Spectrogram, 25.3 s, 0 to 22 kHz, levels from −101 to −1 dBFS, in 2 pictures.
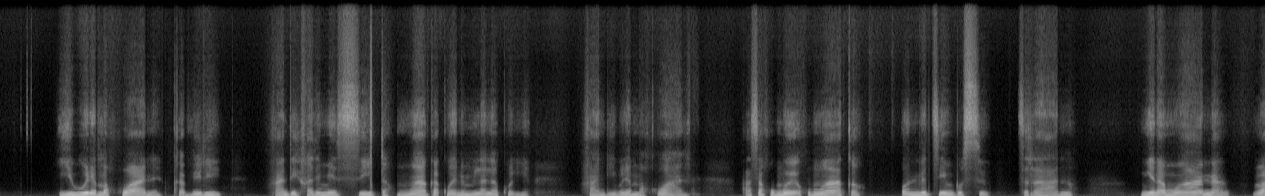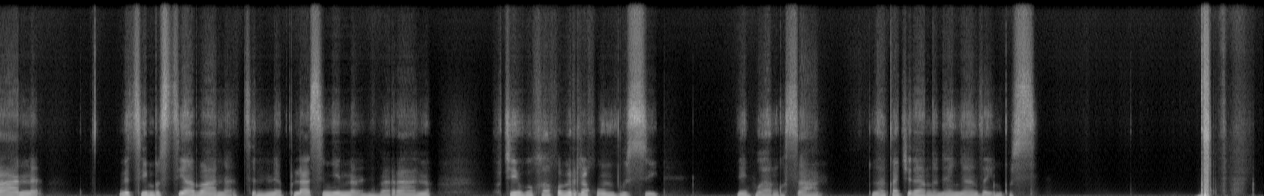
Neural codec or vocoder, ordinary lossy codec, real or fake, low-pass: autoencoder, 48 kHz, 32 numbers a frame, DAC-VAE, trained on Japanese speech; none; fake; none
